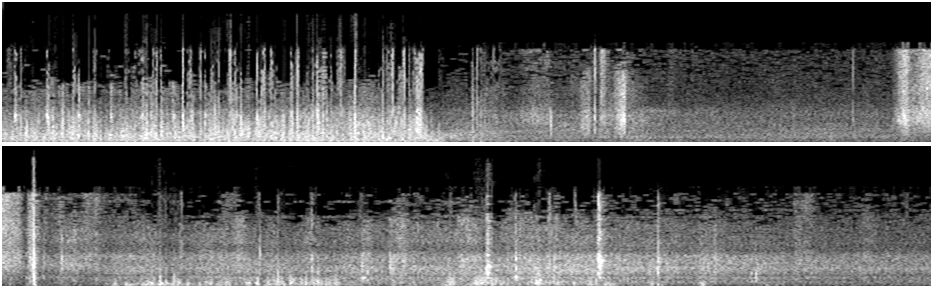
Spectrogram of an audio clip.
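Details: Holden VY SS Commodore while driving: sharp, uneven intermittent clicks over road noise, worse under load and uphill, fading in neutral; cause was a worn rear right-hand driveshaft CV joint.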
